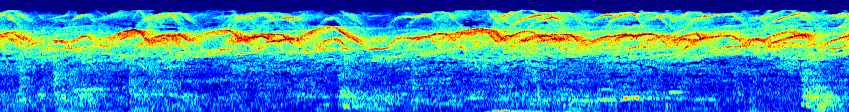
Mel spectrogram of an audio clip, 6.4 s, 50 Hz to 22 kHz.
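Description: Several Eurosport 1/32 slot cars racing, their small electric motors whining high, the pitch climbing and falling over and over as the cars accelerate and brake around the track.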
